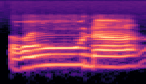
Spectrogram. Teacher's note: I'm stretching u here for 2 counts again because we see a vowel madda here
